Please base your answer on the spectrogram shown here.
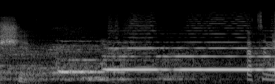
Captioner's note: shouting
